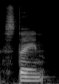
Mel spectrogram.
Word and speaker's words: Stein: Stein. – Stein. Amanda Stein. Mm. – mm det är belgiskt. Så... Mm. Eller ja, flamländskt till och med.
